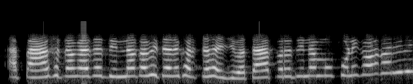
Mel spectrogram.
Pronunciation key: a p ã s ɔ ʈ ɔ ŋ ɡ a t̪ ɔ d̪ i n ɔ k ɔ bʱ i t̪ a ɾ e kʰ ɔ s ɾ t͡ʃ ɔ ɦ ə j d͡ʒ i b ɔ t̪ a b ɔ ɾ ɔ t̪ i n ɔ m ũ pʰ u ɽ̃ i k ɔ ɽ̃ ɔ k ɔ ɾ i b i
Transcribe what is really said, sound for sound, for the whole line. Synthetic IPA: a p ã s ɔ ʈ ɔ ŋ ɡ a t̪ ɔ d̪ i n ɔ k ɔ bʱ i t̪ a ɾ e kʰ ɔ ɾ t͡ʃ ɔ ɦ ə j d͡ʒ i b ɔ t̪ a p ɔ ɾ ɔ d̪ i n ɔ m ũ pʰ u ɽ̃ i k ɔ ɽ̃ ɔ k ɔ ɾ i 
